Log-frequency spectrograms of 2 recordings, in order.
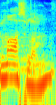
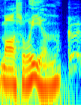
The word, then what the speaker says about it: mausoleum: Let's do the Moslem, because I enjoy the Moslems. Even though they are pronounced Mausoleum, I do enjoy them.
